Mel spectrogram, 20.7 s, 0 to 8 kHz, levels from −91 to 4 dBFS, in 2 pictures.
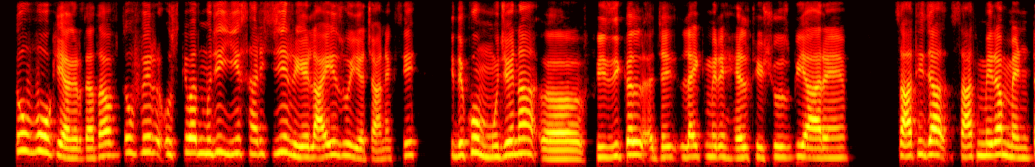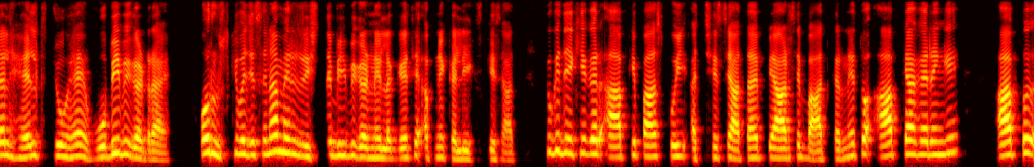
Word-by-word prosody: तो 300 +1 +1
वो 285 -1 +3
किया 215 -8 +2
करता 170 0 -1
था। 210 +4 +2
तो 270 - -3
फिर 270 +1 -4
उसके 235 +2 -6
बाद 260 -1 +5
मुझे 255 +1 -1
ये 255 -1 -2
सारी 245 -1 -5
चीज़ें 260 +3 -2
रियलाइज़ 190 +3 +2
हुई 210 -4 -2
अचानक 165 0 -5
से 220 - -4
कि 225 -2 -17
देखो 225 +6 +2
मुझे 195 +1 +1
ना 255 +1 +2
अ, 155 -7 +3
फिज़िकल 205 +5 +2
अ, 175 - -5
ज 185 0 -1
लाइक 190 +1 0
मेरे 190 0 -2
हेल्थ 180 +1 +1
इश्यूज़ 185 +1 -3
भी 200 +2 -3
आ 175 -2 +5
रहे 175 0 +1
हैं। 180 0 -4 0.5
साथ 205 0 +6
ही 240 - -1
ज, 235 - +3 0.2
साथ 195 0 0
मेरा 215 +2 +4
मेंटल 190 +1 -1
हेल्थ 195 +3 -2
जो 205 -1 +1
है 200 +2 0
वो 175 +3 -1
भी 250 +6 +3
बिगड़ 185 -9 +1
रहा 150 -1 0
है। 130 -1 -8 0.3
और 260 0 +7
उसकी 235 +4 -3
वज़ह 240 -2 +1
से 235 +2 -6
ना 280 +2 +4
मेरे 265 -4 +1
रिश्ते 195 +4 -4
भी 215 0 -1
बिगड़ने 185 -4 0
लग 165 -1 -1
गए 175 +1 0
थे - - -2
अपने 180 0 -5
कलीग्स 150 -3 -5
के 155 - -5
साथ। 135 -3 -10
क्योंकि 275 - -7
देखिए 255 -1 -2
अगर 250 0 +4 0.2
आपके 185 +4 -1
पास 195 -2 +1
कोई 200 0 -1
अच्छे 165 +3 -6
से 175 - -2
आता 160 +2 +1
है 180 - +2
प्यार 170 -2 +5
से 195 +3 -7
बात 145 +1 0
करने 170 +6 -4
तो 230 - +2
आप 215 0 +2
क्या 245 -1 +5
करेंगे? 235 +3 -1 0.4
आप 225 +3 +7
200 Hz, 240 wpm, -21 LUFS, 175-235 Hz, 0.5 s, और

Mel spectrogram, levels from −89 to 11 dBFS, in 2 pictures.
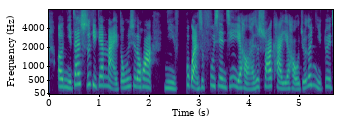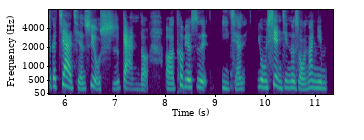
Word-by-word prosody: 呃， 280 -1 +4
你 240 -4 -5
在 360 +1 +5
实 365 -1 +2
体 340 -3 +2
店 320 +1 0
买 280 -11 +3
东 240 +7 -7
西 295 0 -5
的 270 - +1
话， 265 -2 +5 0.2
你 225 -3 -7
付 195 - -15
不 330 - -6
管 205 - +5
是 255 +2 -5
付 315 +5 -9
现 290 -3 0
金 295 +4 0
也 240 - +3
好， 225 -3 -2
还 195 +1 -8
是 265 - -4
刷 280 +2 +3
卡 220 - +1
也 210 +1 -4
好， 210 - -4
我 195 - -6
觉 230 +4 -6
得 330 - -3
你 265 -11 -12
对 275 +7 -7
这 290 - -3
个 290 - 0
价 315 -8 +6
钱 200 -3 -4
是 235 +11 +3
有 200 - -3
实 205 +1 -1
感 190 -5 +2
的。 180 0 -7 0.3
呃， 200 -2 -3
特 325 - -5
别 265 -2 +2
是， 455 - -1 0.3
以 230 -3 -10
前 190 +1 -2 0.3
用 260 -2 -3
现 270 0 +6
金 235 +1 -7
的 240 -1 -4
时 - - -4
候， 185 0 -5
那 245 +4 -3
你 225 -3 -8
245 Hz, 290 characters per minute, -24 LUFS, 215-290 Hz, 0.3 s, 价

